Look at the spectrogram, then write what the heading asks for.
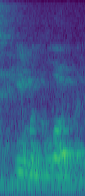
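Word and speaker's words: haemoglobin: The A is not pronounced. It's hemoglobin, H-E-M-O.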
